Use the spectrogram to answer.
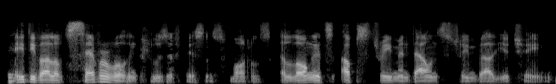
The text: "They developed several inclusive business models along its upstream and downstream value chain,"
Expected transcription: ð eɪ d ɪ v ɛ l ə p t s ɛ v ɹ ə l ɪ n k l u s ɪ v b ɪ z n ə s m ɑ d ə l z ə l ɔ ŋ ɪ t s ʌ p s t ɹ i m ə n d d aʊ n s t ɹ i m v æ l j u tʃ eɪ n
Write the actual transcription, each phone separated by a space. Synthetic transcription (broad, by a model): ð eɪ d ɪ v ɛ l ə p t s ɛ v ɹ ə l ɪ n k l u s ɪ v b ɪ z n ə s m ɑ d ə l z ə l ɔ ŋ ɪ t s ʌ p s t ɹ i m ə n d d aʊ n s t ɹ i m v æ l j u tʃ eɪ n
